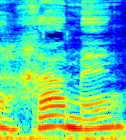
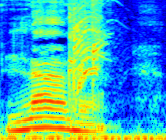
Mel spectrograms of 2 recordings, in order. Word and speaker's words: ramen: Ici, je ne prononce pas ramen, mais ramen. Car ramen n'est pas naturel pour mes oreilles japonaises.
